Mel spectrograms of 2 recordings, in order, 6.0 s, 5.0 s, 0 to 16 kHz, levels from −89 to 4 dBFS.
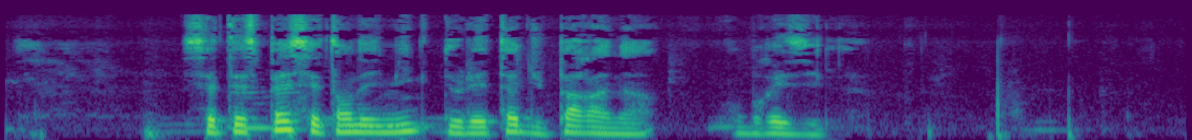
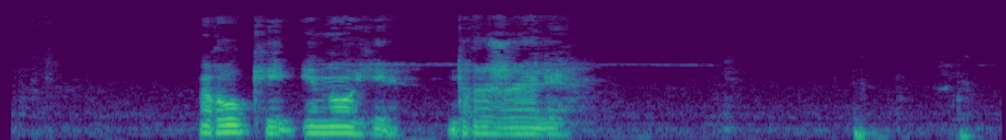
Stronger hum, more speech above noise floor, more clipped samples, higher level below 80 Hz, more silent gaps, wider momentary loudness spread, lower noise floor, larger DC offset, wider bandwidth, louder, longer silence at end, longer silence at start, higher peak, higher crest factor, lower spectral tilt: neither; first, 46 dB vs 37 dB; neither; about the same, -56 dBFS vs -52 dBFS; neither; second, 16 LU vs 22 LU; about the same, -66 dBFS vs -63 dBFS; neither; about the same, 11.5 kHz vs 11 kHz; first, -19 LUFS vs -27 LUFS; first, 0.95 s vs 0.15 s; second, 0.1 s vs 1 s; first, -2 dBFS vs -8 dBFS; about the same, 20 dB vs 22 dB; second, -4 dB/octave vs -7.5 dB/octave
